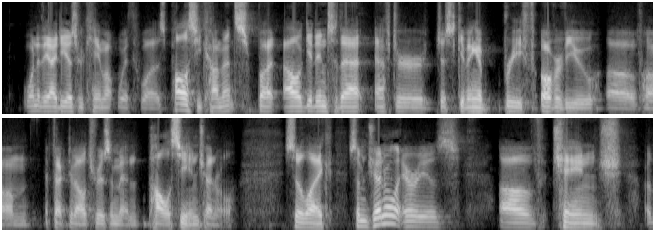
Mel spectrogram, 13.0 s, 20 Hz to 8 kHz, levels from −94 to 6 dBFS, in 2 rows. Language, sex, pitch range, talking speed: English, male, 110-130 Hz, 175 wpm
